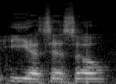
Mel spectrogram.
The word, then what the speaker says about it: Esso: Company of New Jersey which was abbreviated to SL for standard oil which was re reer to Esso as the way to pronounce it it became the corporate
